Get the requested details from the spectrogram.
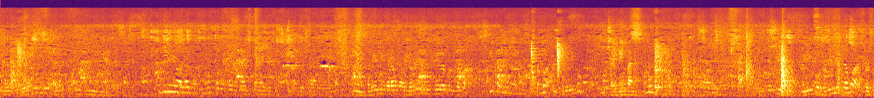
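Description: A crowd of people chatter throughout in a busy room.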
